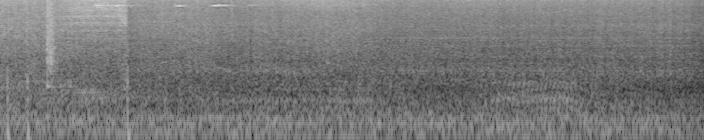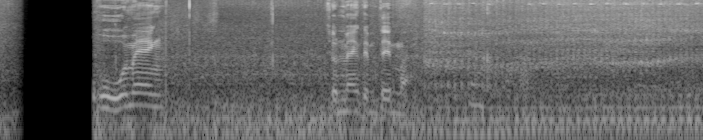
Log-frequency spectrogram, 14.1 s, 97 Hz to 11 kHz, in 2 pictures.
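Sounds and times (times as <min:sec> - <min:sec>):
motorcycle engine running: 0:00.0 - 0:07.2, 0:08.8 - 0:14.0
wind rush on microphone: 0:01.2 - 0:07.2.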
